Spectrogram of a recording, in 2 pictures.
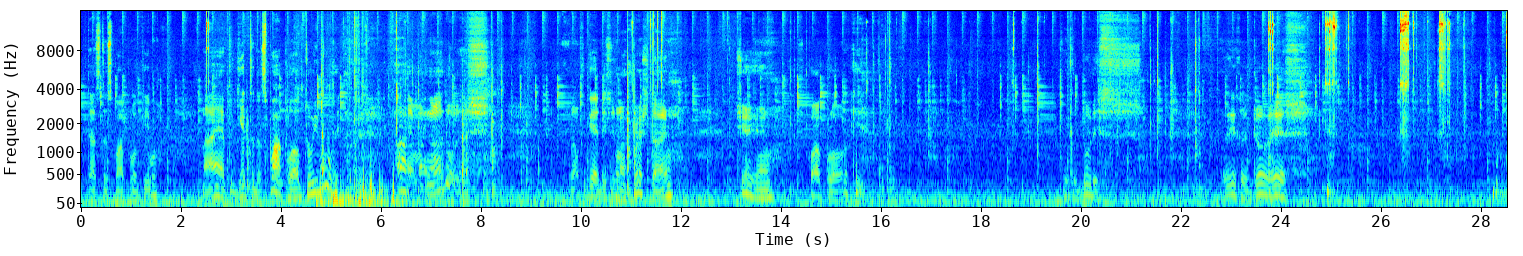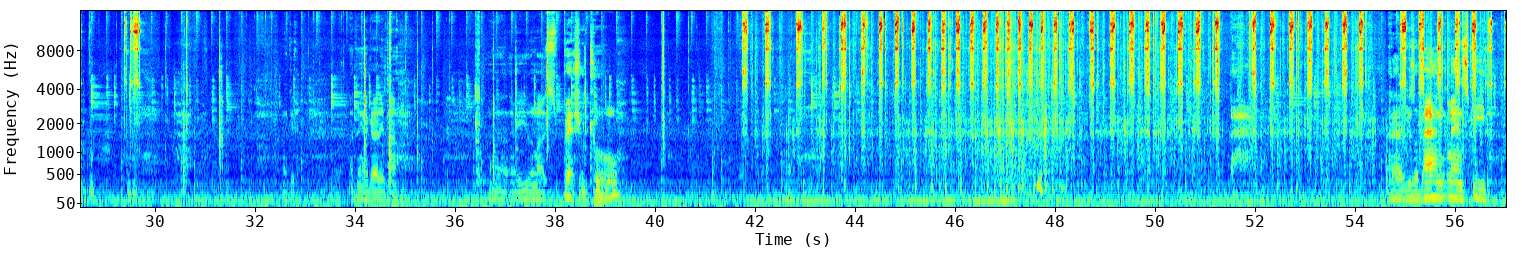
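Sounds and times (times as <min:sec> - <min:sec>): metallic tool clicks and rattles: 0:02.4 - 0:02.7, 0:10.9 - 0:11.8, 0:23.7 - 0:24.0, 0:24.8 - 0:25.4, 0:26.4 - 0:27.4, 0:29.3 - 0:29.8, 0:41.7 - 0:57.0.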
